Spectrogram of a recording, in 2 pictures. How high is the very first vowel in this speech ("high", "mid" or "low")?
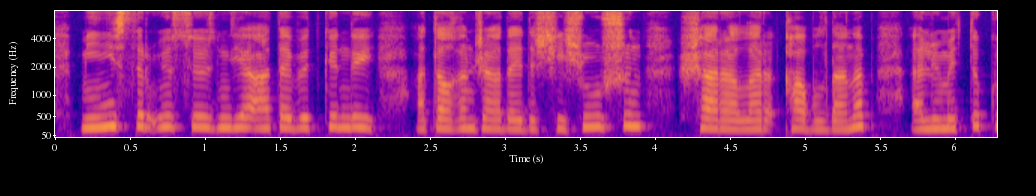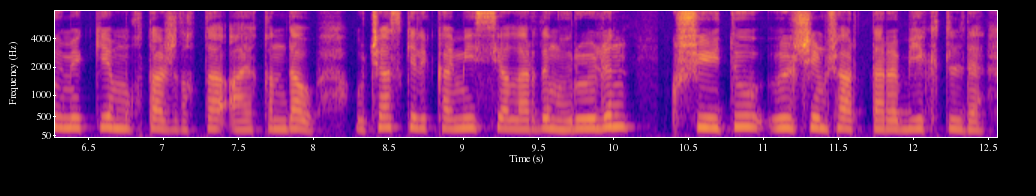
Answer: high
